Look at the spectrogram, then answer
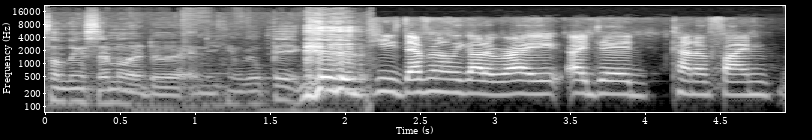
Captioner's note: chuckles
